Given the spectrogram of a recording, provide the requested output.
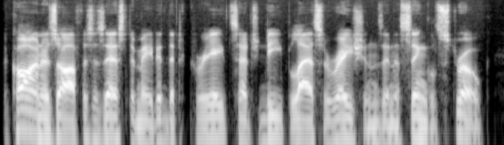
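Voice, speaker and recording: A man voicing a genteel, erudite male investigator in a measured, formal, wry manner, in an audiobook. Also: on the low side, no room sound, clean studio sound, natural voice. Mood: calm, wry.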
